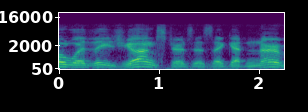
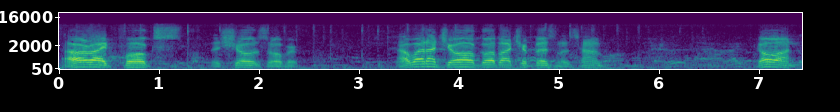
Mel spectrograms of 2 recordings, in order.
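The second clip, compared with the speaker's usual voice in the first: loud and higher, breaking up the crowd; addressing a crowd; 7 semitones higher, 5 dB louder than usual. Acted. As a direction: send the onlookers home with authority. Marshal dispersing the watching crowd.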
